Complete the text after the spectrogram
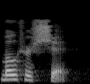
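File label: "motor ship", English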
